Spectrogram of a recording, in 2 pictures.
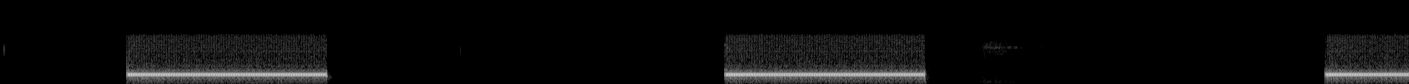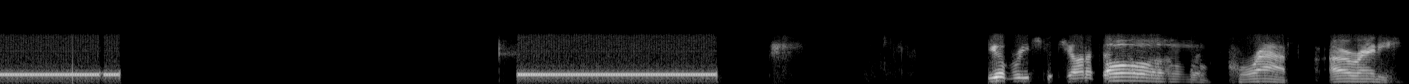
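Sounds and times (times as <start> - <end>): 
electronic telephone line ringback burr through a handset: 1.3 - 3.3, 7.2 - 9.3, 13.3 - 15.3, 19.2 - 21.3
speech: 24.0 - 28.1.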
